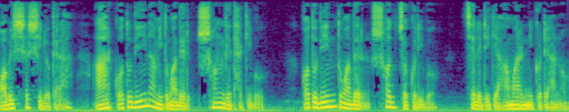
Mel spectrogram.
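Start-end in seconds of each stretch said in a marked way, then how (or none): none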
